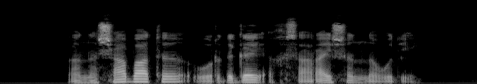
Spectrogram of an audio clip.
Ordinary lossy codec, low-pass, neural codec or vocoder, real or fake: MP3, 48 kbps; 10.8 kHz; none; real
